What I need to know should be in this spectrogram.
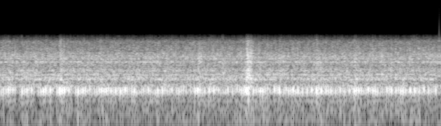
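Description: A faint, uneven clatter with odd sharp ticks sits over a thin, steady drone at a cold idle; the cause is unclear.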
